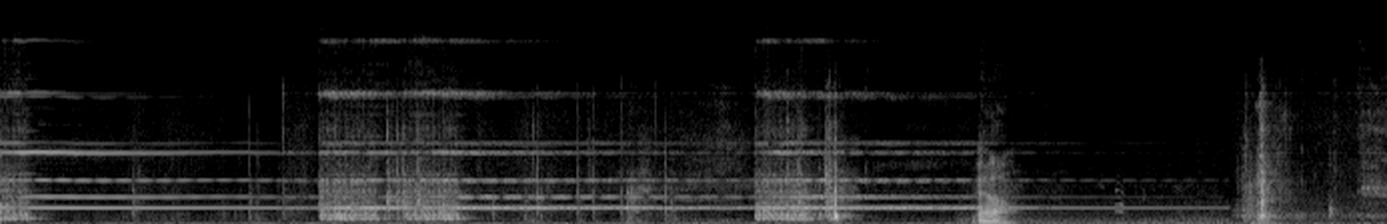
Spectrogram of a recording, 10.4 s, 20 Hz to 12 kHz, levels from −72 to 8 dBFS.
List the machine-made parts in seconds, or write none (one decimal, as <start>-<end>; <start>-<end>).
2.1-7.9; 9.2-10.4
